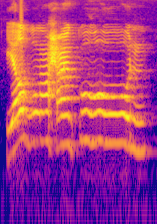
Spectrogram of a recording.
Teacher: غاد کو موٹا پڑھیں گے، کاف کو واو کے ساتھ ملا کر ایک الف کی مقدار کھینچیں گے، آخر میں نون ساکن ہے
